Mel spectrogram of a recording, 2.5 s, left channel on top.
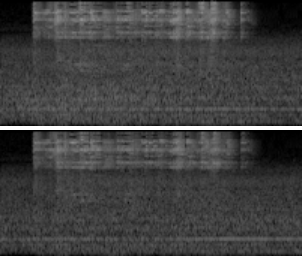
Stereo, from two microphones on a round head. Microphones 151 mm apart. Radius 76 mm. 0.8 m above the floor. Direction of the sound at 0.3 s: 40° left (ahead or behind).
